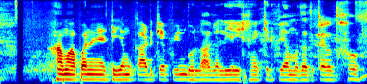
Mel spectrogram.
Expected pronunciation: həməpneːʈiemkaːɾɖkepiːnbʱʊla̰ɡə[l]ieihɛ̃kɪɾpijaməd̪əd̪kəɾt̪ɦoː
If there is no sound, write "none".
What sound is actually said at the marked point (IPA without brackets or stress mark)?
l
